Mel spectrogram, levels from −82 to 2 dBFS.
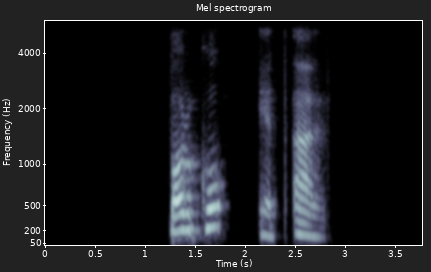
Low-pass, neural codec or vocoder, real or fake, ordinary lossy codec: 5.4 kHz; codec, 16 kHz, 0.9 kbps, LongCat-Audio-Codec; fake; Opus, 24 kbps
